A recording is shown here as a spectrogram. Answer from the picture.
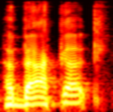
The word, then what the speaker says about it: Habakkuk: And here in a little bit, I think maybe tomorrow or the next day, we're going to go over Habakkuk. Am I saying that correctly? – Habakkuk.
